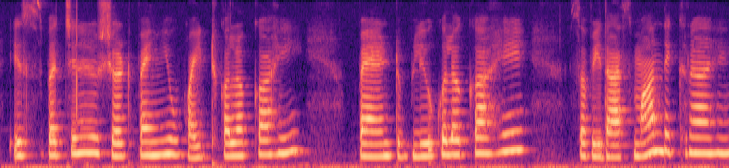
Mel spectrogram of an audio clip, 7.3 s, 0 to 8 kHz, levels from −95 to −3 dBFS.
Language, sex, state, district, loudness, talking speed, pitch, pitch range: Hindi, female, Maharashtra, Pune, -16 LUFS, 170 wpm, 250 Hz, 225-280 Hz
